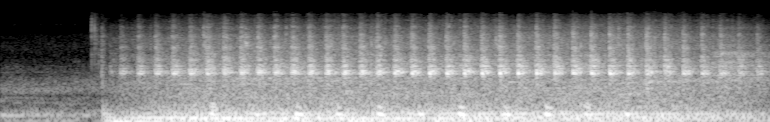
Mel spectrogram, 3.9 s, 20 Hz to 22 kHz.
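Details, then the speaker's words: Toyota Tacoma just after a new exhaust manifold failed to cure the tick, heard at startup as it backs out of the shop: quick, fairly even tick about four times a second over idle, traced to a flexplate cracked in several places. "I was so distraught hearing the ticking noise again. I just spent $1,000, didn't fix it."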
